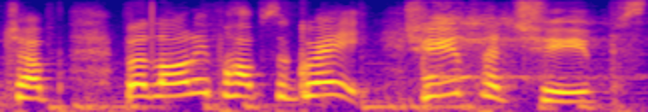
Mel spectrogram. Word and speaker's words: Chupa Chups: Chupa Chups, that's how I know it's pronounced.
